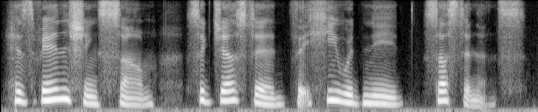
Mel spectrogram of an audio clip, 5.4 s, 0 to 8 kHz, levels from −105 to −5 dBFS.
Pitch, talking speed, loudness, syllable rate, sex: 170 Hz, 100 wpm, -16 LUFS, 3.4 syllables/s, female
